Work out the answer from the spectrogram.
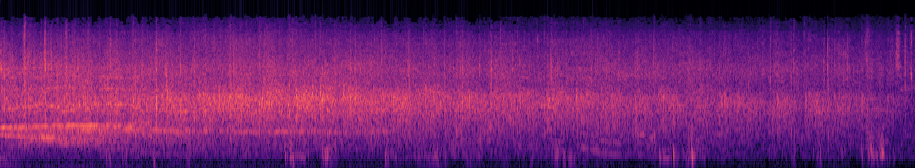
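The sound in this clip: Audience applause welcoming two guests onto the stage at a church event: dense, steady clapping from a large crowd that holds for several seconds and slowly tapers.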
